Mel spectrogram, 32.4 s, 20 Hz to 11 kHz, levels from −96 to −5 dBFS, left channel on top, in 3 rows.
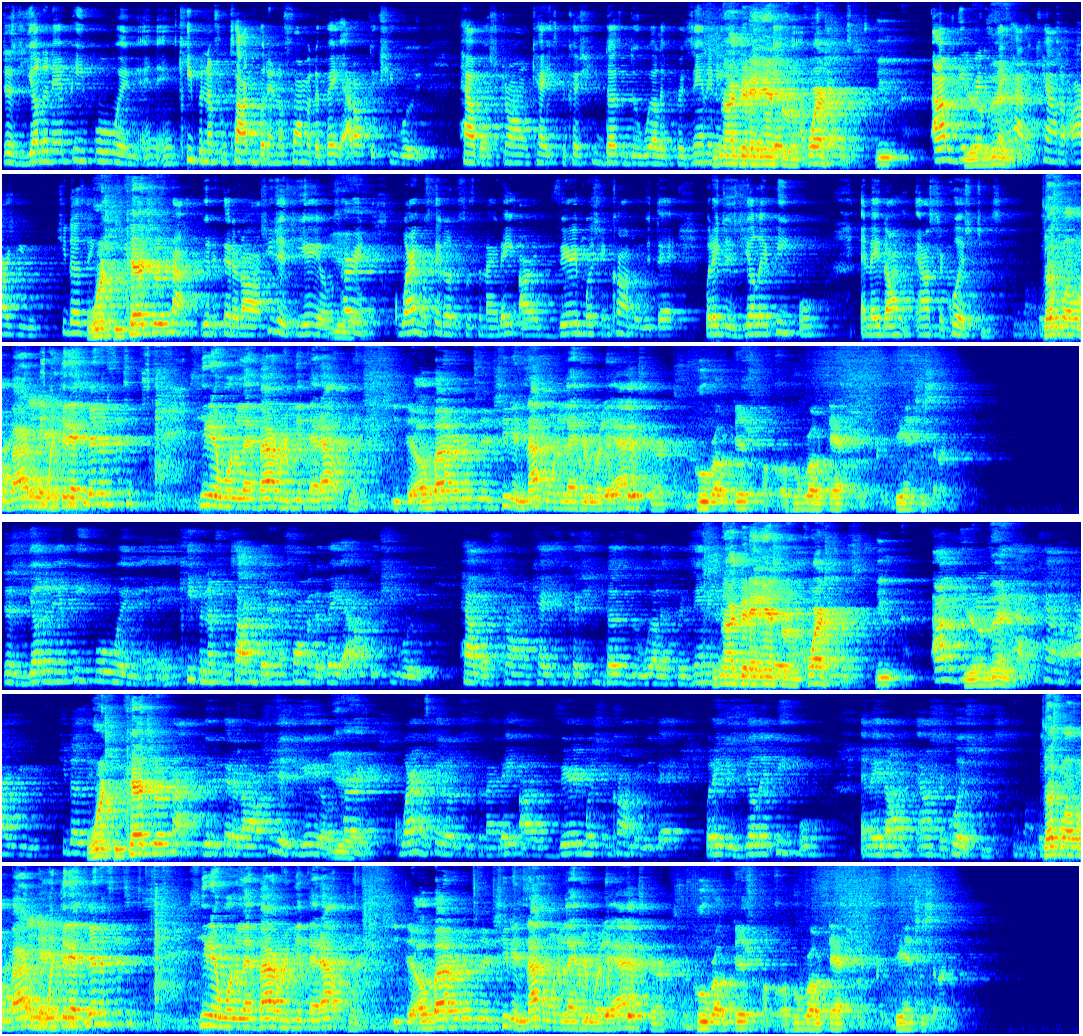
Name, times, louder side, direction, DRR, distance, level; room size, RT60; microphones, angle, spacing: voice 1, 0.0-4.2 4.6-8.5 9.3-11.1 11.4-11.7 12.0-12.1 12.4-14.4 14.7-17.5 17.8-18.9 19.4-20.6 21.2-21.7 22.2-22.3 23.2-23.4, left 4 dB, 75° left, 7 dB, 0.4 m, -41 dB
voice 2, 7.0-8.2 8.7-8.9 9.6-10.1 11.6-12.5 14.1-14.4 21.2-22.6 23.5-28.2 28.5-29.1 29.3-30.2 30.5-31.0, right 1 dB, 10° right, 2 dB, 0.3 m, -30 dB
voice 3, 21.7-22.2 23.1-23.6 25.2-25.7 26.6-26.9 27.4-27.9 28.3-29.1 29.5-29.6 30.0-30.2 30.4-31.1, right 2 dB, 90° right, 0 dB, 0.9 m, -39 dB
4.5 x 4.5 x 2.6 m, 0.91 s
head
